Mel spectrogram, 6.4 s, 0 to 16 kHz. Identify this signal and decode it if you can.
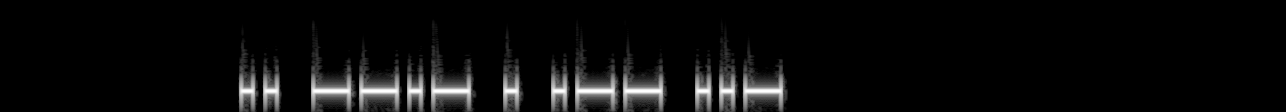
Morse code, heard as a keyed tone, about 20 wpm, 700 Hz. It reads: IQEWU
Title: Code Groups - 5 Letters - 20wpm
